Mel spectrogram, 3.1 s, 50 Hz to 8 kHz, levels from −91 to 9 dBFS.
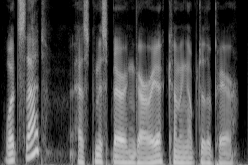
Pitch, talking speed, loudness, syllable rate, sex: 105 Hz, 195 wpm, -17 LUFS, 5.9 syllables/s, male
